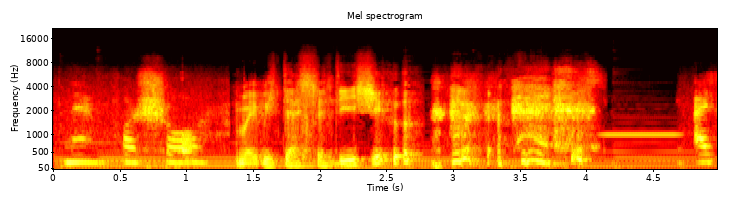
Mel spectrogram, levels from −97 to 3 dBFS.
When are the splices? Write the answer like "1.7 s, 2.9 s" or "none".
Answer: 1.3 s, 2.8 s, 4.2 s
